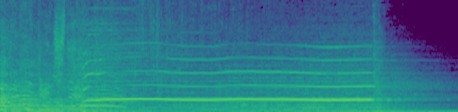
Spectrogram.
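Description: A middle-aged man screams long and loud.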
